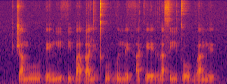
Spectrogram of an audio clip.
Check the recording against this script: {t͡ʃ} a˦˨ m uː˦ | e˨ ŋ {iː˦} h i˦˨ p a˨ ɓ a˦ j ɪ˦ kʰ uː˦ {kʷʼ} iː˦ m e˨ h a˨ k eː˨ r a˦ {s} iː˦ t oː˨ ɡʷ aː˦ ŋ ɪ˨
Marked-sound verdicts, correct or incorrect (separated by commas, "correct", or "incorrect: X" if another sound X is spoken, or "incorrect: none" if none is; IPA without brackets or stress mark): correct, correct, incorrect: ɡʷ, correct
